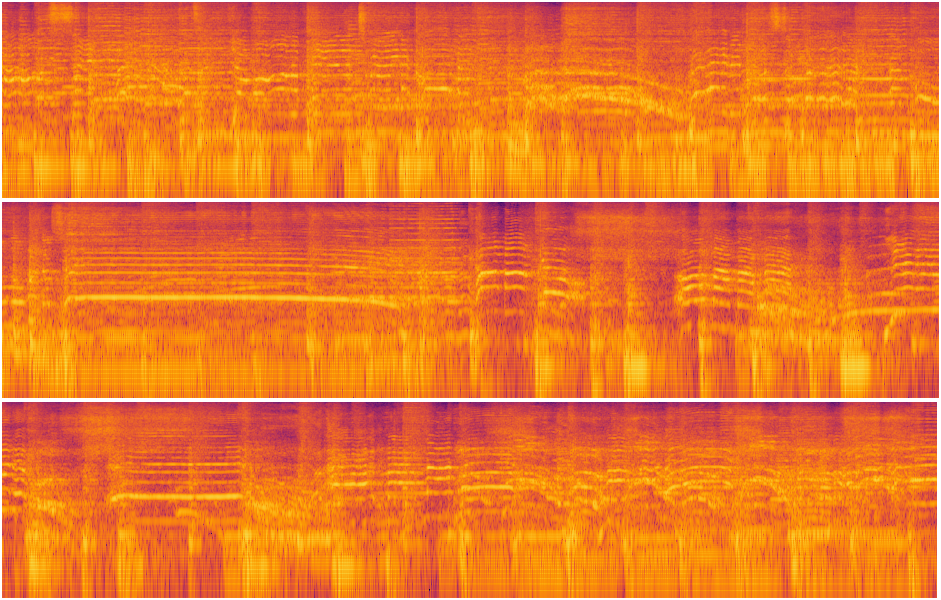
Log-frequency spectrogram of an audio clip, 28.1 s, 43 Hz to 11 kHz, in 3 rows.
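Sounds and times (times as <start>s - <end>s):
woman belting wordless vocals: 0.0s - 15.1s
live rock and roll band: 0.0s - 28.0s.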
